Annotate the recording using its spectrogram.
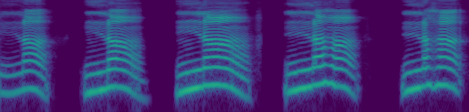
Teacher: ये नाक से और किससे? दांतों से बोले जा रहे हैं।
